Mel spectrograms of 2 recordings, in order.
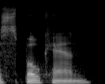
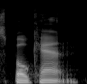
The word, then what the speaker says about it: Spokane: Je veux juste prendre un moment pour féliciter Jennifer dans la prononciation de Spokane. Même les Américains, la plupart des Américains, mal prononcent Spokane. – Spokane? – ils vont dire Spokane.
